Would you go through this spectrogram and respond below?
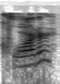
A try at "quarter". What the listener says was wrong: Yeah, so instead of pronouncing that AR, it's more of an OR sound, quarter, okay?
